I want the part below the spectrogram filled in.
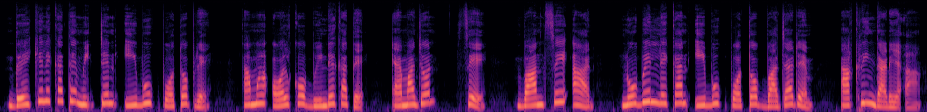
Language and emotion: Santali, neutral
